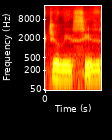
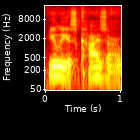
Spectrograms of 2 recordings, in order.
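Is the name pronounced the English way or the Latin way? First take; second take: English; Latin. First: The name is given its English pronunciation. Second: The name is given its Latin pronunciation. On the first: "but we'll just say uh" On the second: "was the Latin pronunciation of it"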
